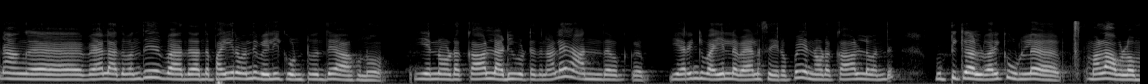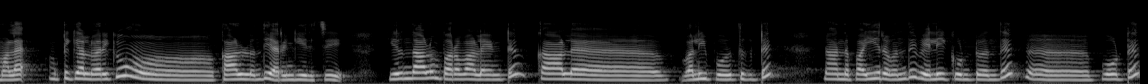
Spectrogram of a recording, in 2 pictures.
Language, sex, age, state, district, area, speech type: Tamil, female, 45-60, Tamil Nadu, Namakkal, rural, spontaneous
